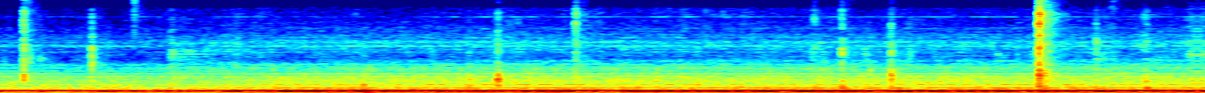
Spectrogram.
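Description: Steady low electrical hum from running bench equipment, with a few faint, scattered clicks of handling at the workbench.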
